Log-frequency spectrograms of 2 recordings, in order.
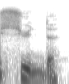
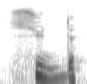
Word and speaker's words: sud: L'Amérique du Sud, here you should pronounce the D, sud, sud, okay?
